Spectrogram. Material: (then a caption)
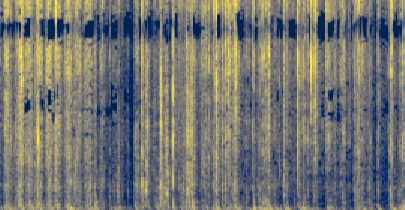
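Straw. Fingertips and short nails scratch and tap quickly on the hollow crown of a woven straw hat that is held up. The result is a dense run of dry, rustling scratches and soft, hollow thumps with a lot of low body. Each hit dies away almost at once.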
